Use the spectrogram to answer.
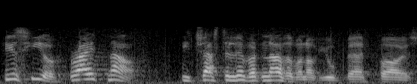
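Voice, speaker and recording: An actor playing a brisk, courteous, authoritative male prison warden in a 1950s TV drama, on a dull lo-fi soundtrack. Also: fairly high pitch, sing-song, slight background noise.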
